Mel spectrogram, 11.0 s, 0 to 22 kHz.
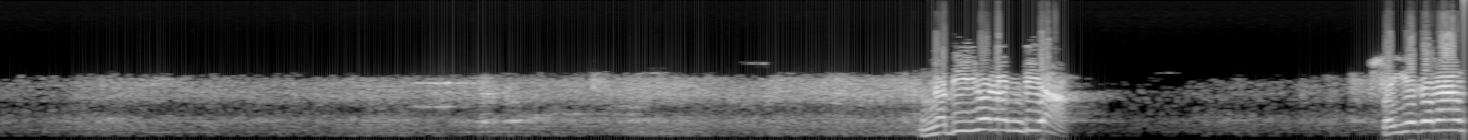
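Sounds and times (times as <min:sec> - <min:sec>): muffled hiss and murmur: 0:00.0 - 0:11.0
man's voice: 0:06.9 - 0:08.3, 0:10.3 - 0:11.0.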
